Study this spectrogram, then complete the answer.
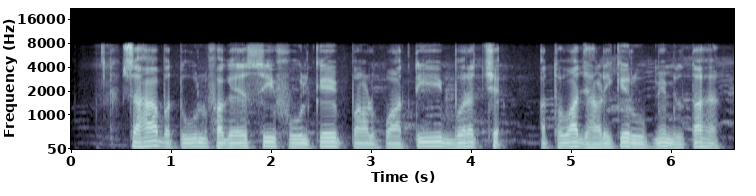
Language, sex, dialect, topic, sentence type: Hindi, male, Awadhi Bundeli, agriculture, statement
